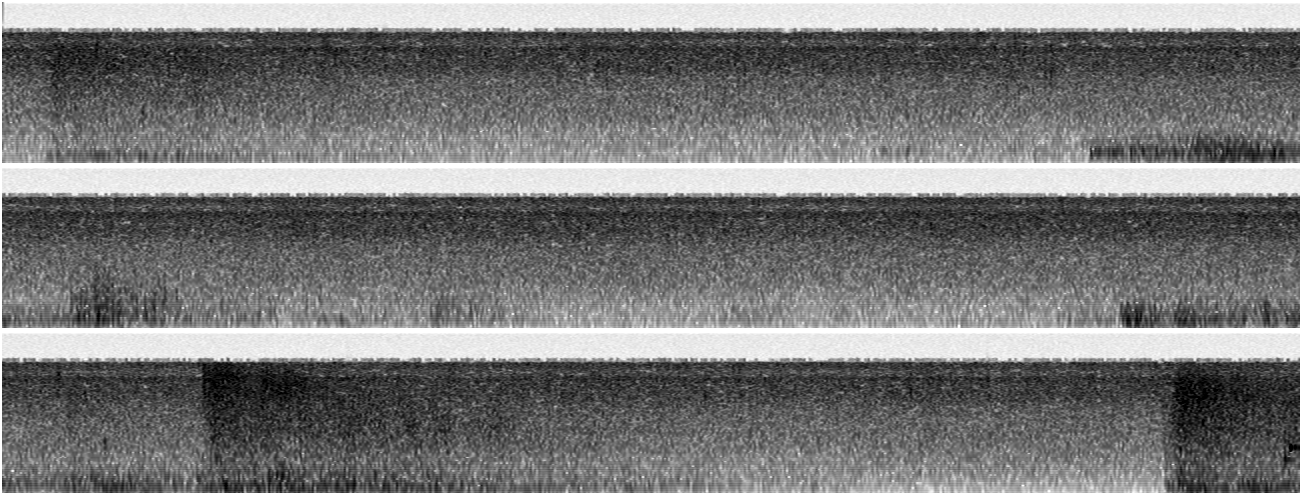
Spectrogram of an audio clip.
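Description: Thunder and rain from the game Genshin Impact: steady rainfall hiss throughout, with low rolling thunder rumbles swelling at intervals and a couple of sharper cracks, fairly quiet overall.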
